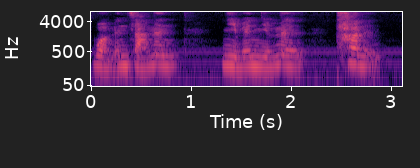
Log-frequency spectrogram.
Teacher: One thing you'll note is that 们 in the plural pronouns, 我们,咱们,你们,你们,他们, that's always de-stressed, always. And then for the other characters, you can definitely de-stress them, and often they are de-stressed.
